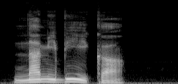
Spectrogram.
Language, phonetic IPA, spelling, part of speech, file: Polish, [ˌnãmʲiˈbʲijka], Namibijka, noun, Pl-Namibijka.ogg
